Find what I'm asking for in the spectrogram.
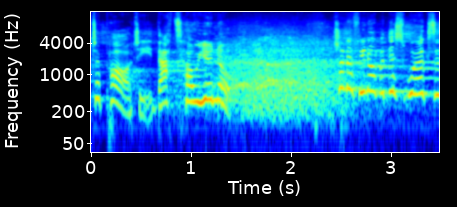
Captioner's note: audience laughing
